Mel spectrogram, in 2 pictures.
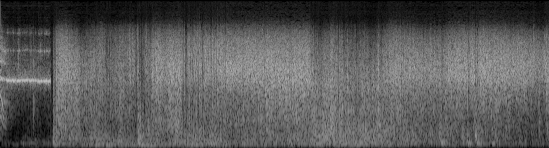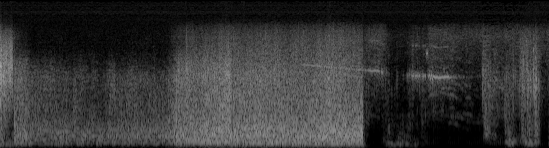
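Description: An incoming artillery shell's whistle falls in pitch and ends about a second in, giving way to a loud explosion. The blast and falling debris rumble on for about ten seconds, ease off, then swell loud again before cutting off sharply near the end.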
